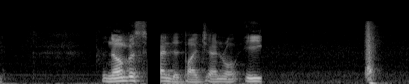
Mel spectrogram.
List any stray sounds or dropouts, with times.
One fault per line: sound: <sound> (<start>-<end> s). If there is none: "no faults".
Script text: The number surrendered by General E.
sound: dropout (1.5-1.6 s)
sound: whoosh (3.6-3.9 s)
